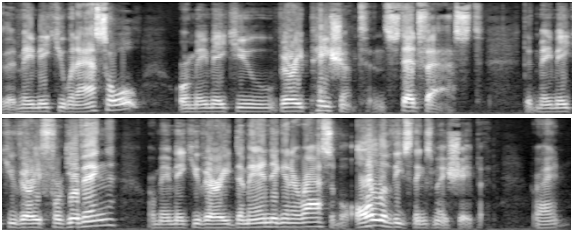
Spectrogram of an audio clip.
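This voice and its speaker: Low, raspy-fry male host giving a blunt, emphatic talk to camera. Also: moderate pace, a little mellow. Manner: emphatic, repeats key words for stress; addresses viewers directly, asks rhetorical questions. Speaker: channel host. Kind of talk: unscripted philosophical monologue to camera.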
